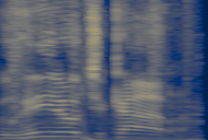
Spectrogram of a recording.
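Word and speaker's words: Eugenio Chacarra: Eugenio Chikara.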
